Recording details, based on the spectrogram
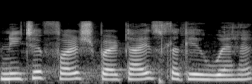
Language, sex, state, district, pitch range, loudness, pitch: Hindi, female, Uttar Pradesh, Lucknow, 235-255 Hz, -12 LUFS, 250 Hz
